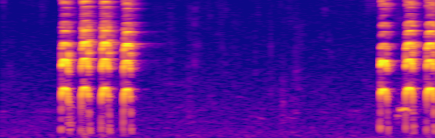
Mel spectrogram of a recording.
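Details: Common moorhen squawks used to lure birds at night, heard as a tight run of four loud, nasal notes, a pause of nearly two seconds, then three more.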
